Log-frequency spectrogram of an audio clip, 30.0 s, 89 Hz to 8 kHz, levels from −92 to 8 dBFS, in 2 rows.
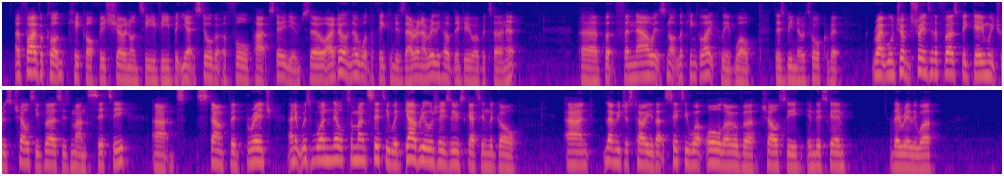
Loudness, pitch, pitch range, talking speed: -34 LUFS, 140 Hz, 125-160 Hz, 195 wpm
